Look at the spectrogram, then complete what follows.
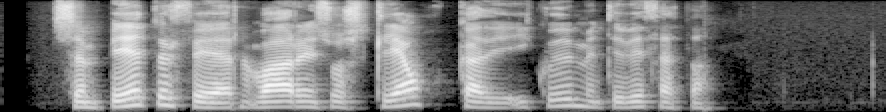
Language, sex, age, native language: Icelandic, male, 20-29, Icelandic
